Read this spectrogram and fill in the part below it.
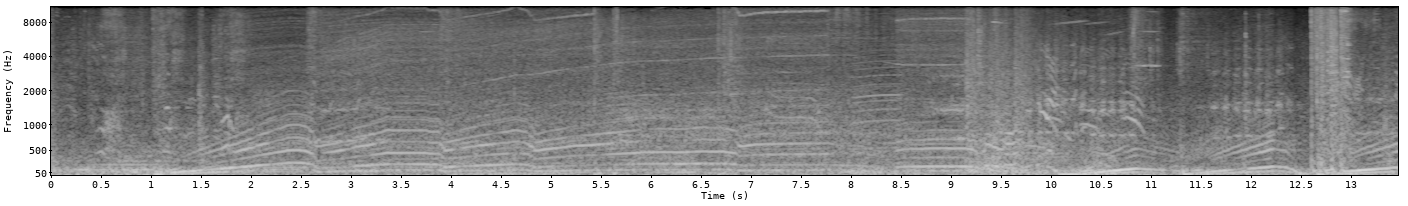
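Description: A car engine revs and roars as it speeds up.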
